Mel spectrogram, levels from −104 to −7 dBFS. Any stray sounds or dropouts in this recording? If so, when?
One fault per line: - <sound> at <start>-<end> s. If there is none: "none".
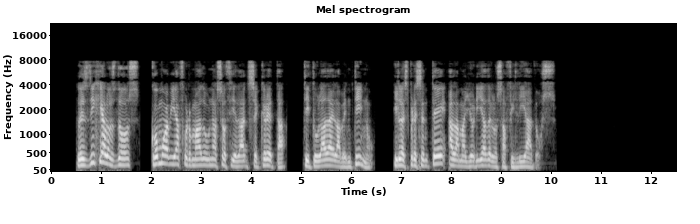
none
